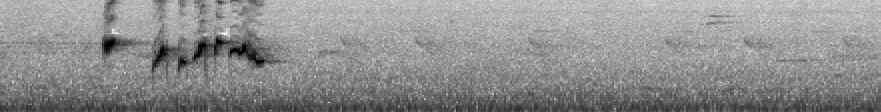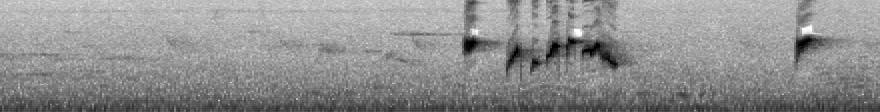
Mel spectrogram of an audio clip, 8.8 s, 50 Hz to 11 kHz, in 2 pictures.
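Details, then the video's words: Red-whiskered bulbul from Huế calling its flock: a quick burst of bright whistled notes around 0.5–1.3 s, then a matching burst near 6.7–7.5 s and a single note at 8.4 s, over a steady low background hum. "Chào mào Huế gọi bầy"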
